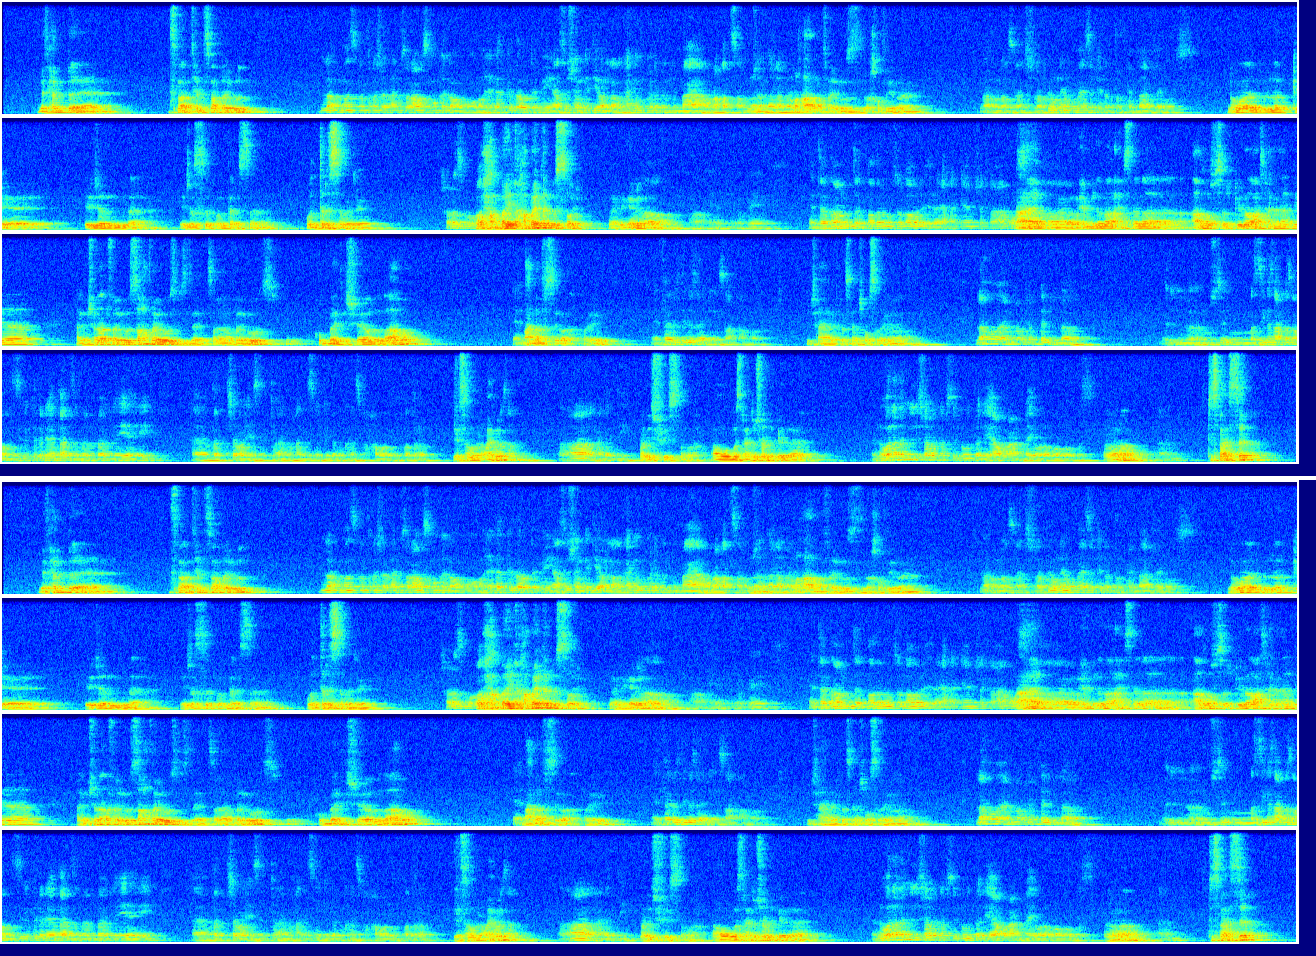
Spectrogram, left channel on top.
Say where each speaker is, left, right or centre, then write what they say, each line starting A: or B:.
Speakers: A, on the left; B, in the centre.
A: بتحب آه، تسمع بتحب تسمع فيروز؟
B: لا ما سمعتلاش اغاني بصراحه بس ممكن لو اغنيه جت كده قدامي على السوشيال ميديا ولا على حاجه ممكن ادندن معاها او لو حد صاحبي
A: لا،
B: مشغلها فاهم
A: صراحة فيروز خطيرة يعني
B: لا ولا ما سمعتش لو في اغنيه مميزه كده انت بتحبها لفيروز
A: اللي هو بيقول لك آه، إجا ال إجا الصيف وأنت لسه وأنت لسه
B: امم
A: ما جيت
B: خلاص ببعت
A: هو حبيت
B: لي اللينك بتاعها
A: حبيتك
B: ممكن
A: بالصيف يعني جامد
B: اه
A: أوي
B: اه هي دي اوكي انت النوع ده النوع ده من الموسيقى هو اللي بيريحك يعني بشكل عام ولا
A: ساعات أنا بحب إن أنا أحس إن أنا عايز أفصل كده وعايز حاجة هادية أنا مشغل فيروز صح فيروز بالذات مشغل فيروز كوباية الشاي
B: امم
A: ولا القهوة
B: جامد
A: مع نفسي
B: ده
A: بقى فاهم
B: هي فيروز دي جزائريه صح اعتقد
A: مش عارف بس أنا مش مصري
B: اه
A: يعني
B: لا هو يعني انا بحب ال ال- الموسيقى المزيكا ساعات بسمع مزيكا كده اللي هي بتاعت زمان بقى اللي هي ايه آه بتاعت شبه ياسين التهامي وحاجات زي كده ممكن اسمعها برضه في فترة
A: ياسين
B: او
A: الفهمي
B: لو انا مثلا اه الحاجات دي
A: ماليش فيه الصراحة أو ما
B: لا
A: سمعتوش
B: ال-
A: قبل كده يعني
B: اللي هو الاغاني اللي شبه نفس اللون ده اللي هي عبارة عن ناي وربابة وبس
A: آه
B: آه
A: تسمع الست
B: آه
